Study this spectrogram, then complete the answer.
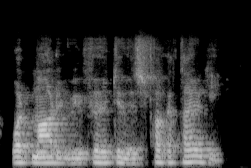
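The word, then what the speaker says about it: whakataukī: conference uh to what Maori referred to as whakatogi spelled w-h-a-k-a-t-a-u-k-i whakatoki or pronounce a Proverbs or metaphors that support critical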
